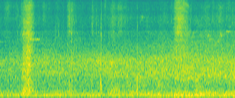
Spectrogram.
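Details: Pigs from Sweden sneezing twice, each a short hissing blast, about three seconds apart, with a faint click and soft rustling between them.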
